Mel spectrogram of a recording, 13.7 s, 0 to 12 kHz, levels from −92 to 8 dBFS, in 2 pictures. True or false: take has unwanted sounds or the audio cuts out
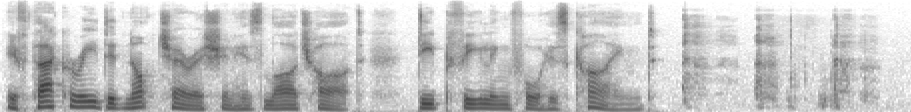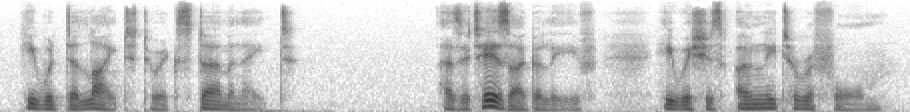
true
